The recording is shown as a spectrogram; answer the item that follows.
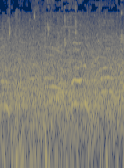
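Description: A basketball dribbled on a hardwood court, over the steady noise of an arena crowd.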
